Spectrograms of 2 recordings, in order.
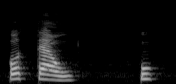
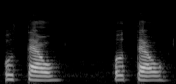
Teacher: if I have the L at the end of a word, like hotel, hotel, u, the L is pronounced as a weak U sound.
